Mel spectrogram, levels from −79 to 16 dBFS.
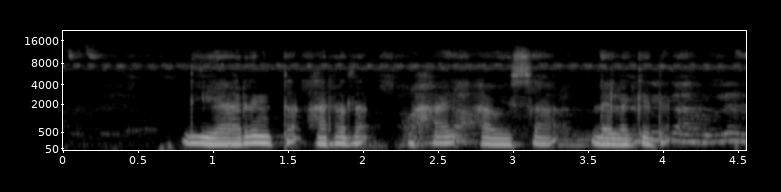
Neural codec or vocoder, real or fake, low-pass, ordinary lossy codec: vocoder, 44.1 kHz, 128 mel bands, Pupu-Vocoder; fake; 14.4 kHz; none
